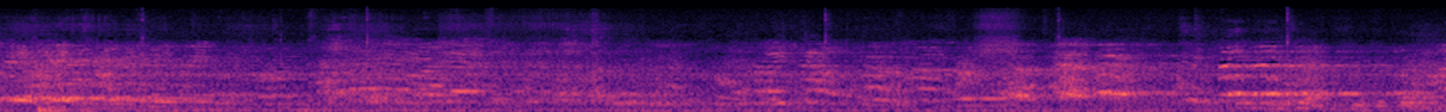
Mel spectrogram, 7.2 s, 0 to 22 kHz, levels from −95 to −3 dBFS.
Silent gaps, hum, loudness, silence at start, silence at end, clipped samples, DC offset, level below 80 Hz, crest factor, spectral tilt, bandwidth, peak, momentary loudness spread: none; none; -41 LUFS; 0 s; 0 s; under 0.1%; under 0.1%; -60 dBFS; 18 dB; -4 dB/octave; 16 kHz; -24 dBFS; 10 LU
